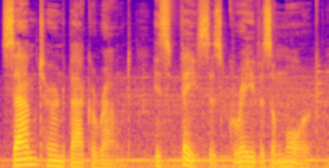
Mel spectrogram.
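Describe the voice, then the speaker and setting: An actor playing a droll, tongue-in-cheek storyteller, narrating a comic audio play in a dramatic style. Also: male voice, low-pitched, moderate pace, over music, natural voice. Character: droll, mock-epic male storyteller.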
